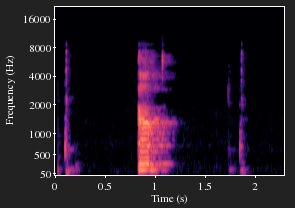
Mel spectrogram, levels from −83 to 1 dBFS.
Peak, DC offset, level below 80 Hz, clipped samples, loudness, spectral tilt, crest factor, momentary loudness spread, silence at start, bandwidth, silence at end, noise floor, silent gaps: -2 dBFS; under 0.1%; -58 dBFS; under 0.1%; -20 LUFS; -4.5 dB/octave; 24 dB; 25 LU; 0.1 s; 9.4 kHz; 0.4 s; -73 dBFS; none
